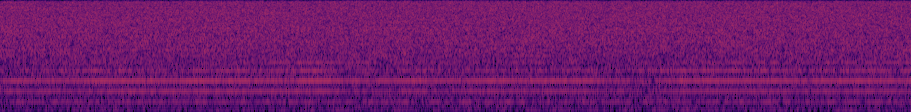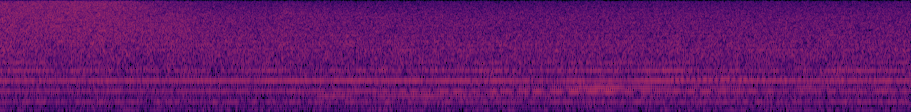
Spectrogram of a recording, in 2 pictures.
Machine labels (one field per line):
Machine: fan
